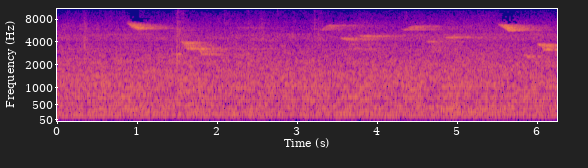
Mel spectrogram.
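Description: Forest ambience: a steady background hiss with a scattering of short, thin, high bird call notes, about ten of them. The loudest notes come about a second in and again near the end.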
